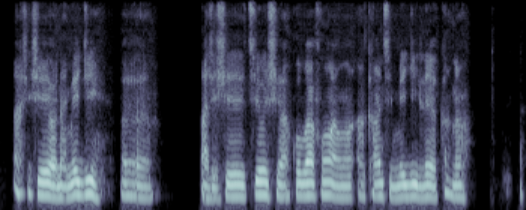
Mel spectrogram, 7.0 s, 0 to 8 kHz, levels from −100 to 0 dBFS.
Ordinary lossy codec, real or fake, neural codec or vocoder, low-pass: none; fake; codec, 16 kHz, 8 kbps, FunCodec, trained on Chinese and English, 25 frames a second; none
